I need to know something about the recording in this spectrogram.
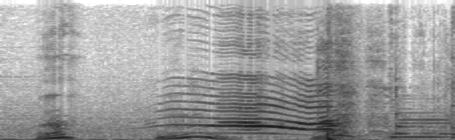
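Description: Cartoon cat character's voice: two short rising-and-falling vocal sounds, then a long high-pitched cry that falls in pitch, cut off by a sharp thump near the end.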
